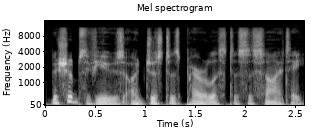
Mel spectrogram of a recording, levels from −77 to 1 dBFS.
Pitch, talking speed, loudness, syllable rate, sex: 95 Hz, 210 wpm, -18 LUFS, 6.1 syllables/s, male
